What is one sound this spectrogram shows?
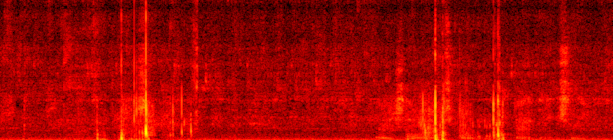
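A hand bumps and knocks against the microphone.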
